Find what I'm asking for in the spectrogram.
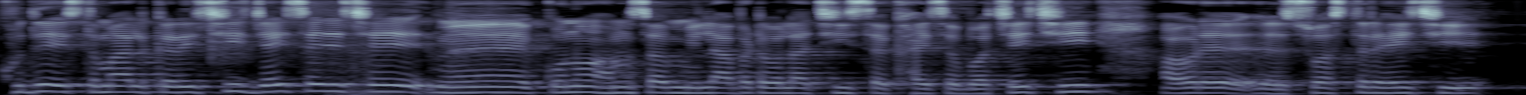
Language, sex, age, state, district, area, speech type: Maithili, male, 18-30, Bihar, Darbhanga, rural, spontaneous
